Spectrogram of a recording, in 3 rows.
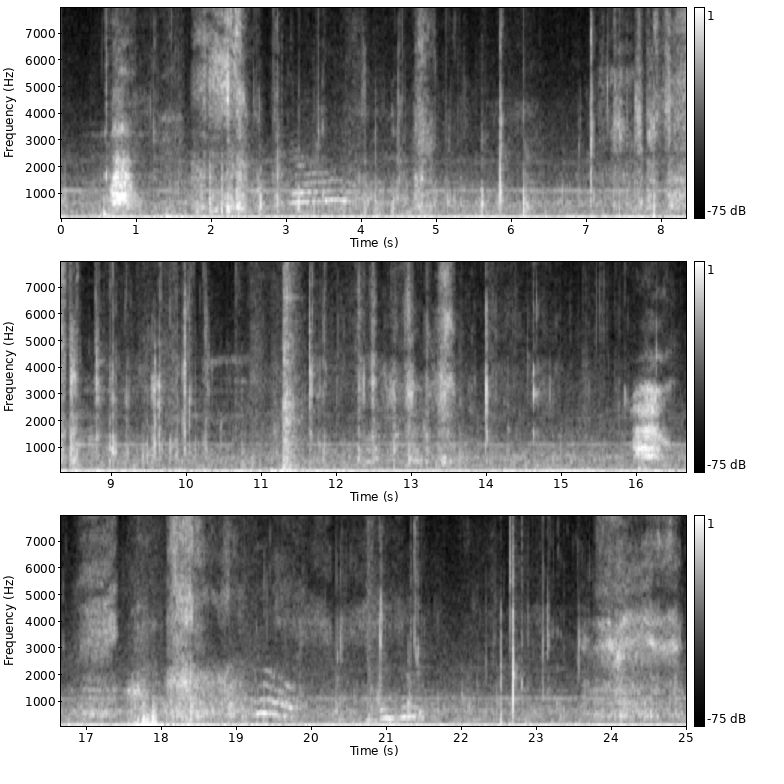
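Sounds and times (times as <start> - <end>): person chewing with mouth clicks: 0.5 - 10.9, 11.6 - 17.4, 20.0 - 25.0.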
